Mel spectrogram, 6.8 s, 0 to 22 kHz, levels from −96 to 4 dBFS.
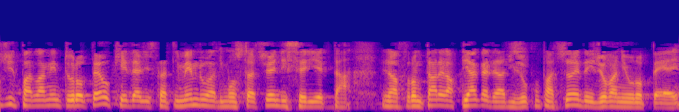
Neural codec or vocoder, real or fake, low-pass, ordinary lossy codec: codec, 16 kHz, 2 kbps, X-Codec, HuBERT features, trained on balanced general audio; fake; 5.4 kHz; MP3, 24 kbps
